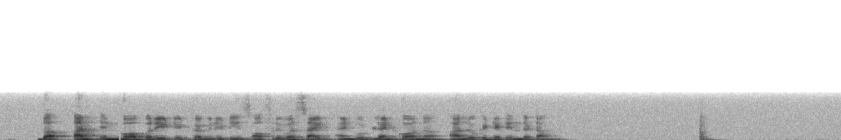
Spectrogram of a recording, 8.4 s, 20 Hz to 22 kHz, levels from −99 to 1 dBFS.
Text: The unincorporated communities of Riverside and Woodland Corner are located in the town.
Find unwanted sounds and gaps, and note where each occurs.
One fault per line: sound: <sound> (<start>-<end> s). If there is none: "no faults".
sound: dropout (1.2-1.2 s)
sound: thud (7.0-7.3 s)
